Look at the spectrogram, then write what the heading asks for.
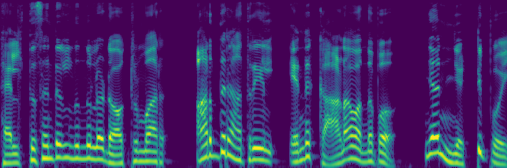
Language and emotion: Malayalam, surprised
